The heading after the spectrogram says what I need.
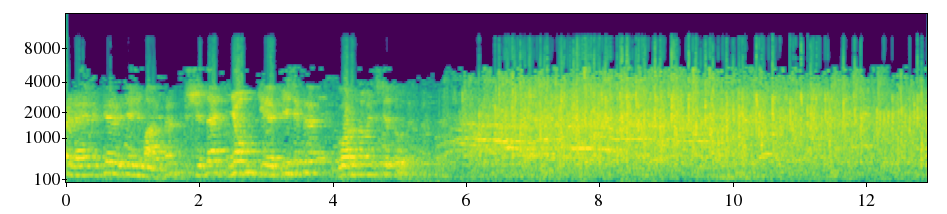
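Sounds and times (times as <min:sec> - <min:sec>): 
speech: 0:00.0 - 0:06.8
large audience applauding: 0:05.7 - 0:12.8.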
